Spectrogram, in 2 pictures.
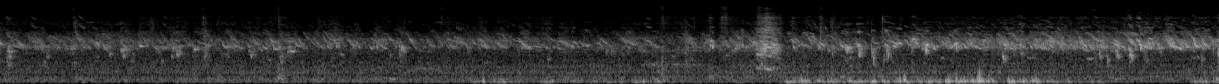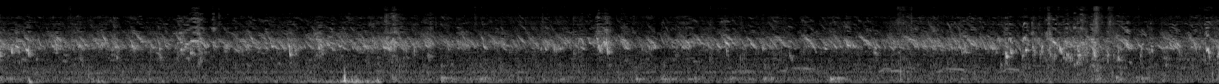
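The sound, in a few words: colored broiler chickens clucking on a poultry farm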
